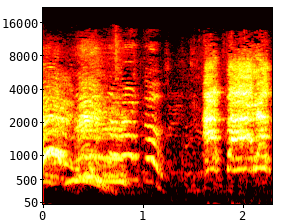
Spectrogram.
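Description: High-pitched boys' voices yelling, one drawn-out call rising and falling in pitch, then after a short lull several boys shouting together near the end.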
